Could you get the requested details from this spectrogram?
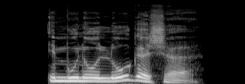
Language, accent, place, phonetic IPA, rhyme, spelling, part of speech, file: German, Germany, Berlin, [ɪmunoˈloːɡɪʃə], -oːɡɪʃə, immunologische, adjective, De-immunologische.ogg
- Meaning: inflection of immunologisch: 1. strong/mixed nominative/accusative feminine singular 2. strong nominative/accusative plural 3. weak nominative all-gender singular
